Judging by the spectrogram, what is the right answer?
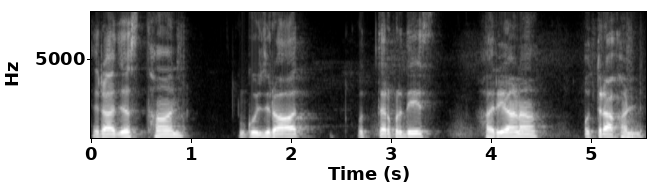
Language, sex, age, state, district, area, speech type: Hindi, male, 30-45, Madhya Pradesh, Ujjain, rural, spontaneous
